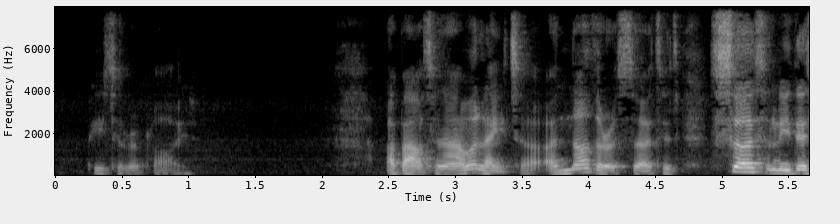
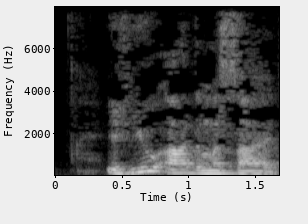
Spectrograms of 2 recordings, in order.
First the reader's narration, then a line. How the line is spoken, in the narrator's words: they said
